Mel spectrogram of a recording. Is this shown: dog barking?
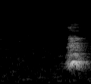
yes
